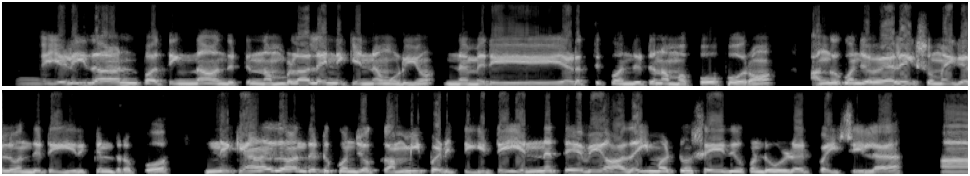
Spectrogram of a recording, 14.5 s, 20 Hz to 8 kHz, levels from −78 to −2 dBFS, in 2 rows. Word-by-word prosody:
ம். 135 0 -16 0.2
எளிதான்னு 180 +2 +1
பார்த்தீங்கனா, 145 0 0
வந்துட்டு 140 +1 -2
நம்பளால 160 +6 +1
இன்னைக்கு 165 -3 0
என்ன 145 +3 +1
முடியும்? 130 +3 0
இந்தமாரி 125 0 +1 0.5
எடத்துக்கு 145 +2 -5
வந்துட்டு, 140 +3 -1
நம்ம 130 -4 0
போ 145 - 0 0.2
போறோம், 120 -2 0 0.3
அங்க 170 - +1
கொஞ்ச 160 -2 +2
வேலை 150 +3 +3
சுமைகள் 135 -2 +1
வந்துட்டு 130 +3 0
இருக்குன்றபோ, 140 +3 -2 0.4
இன்னைக்கானத 175 +4 +2
வந்துட்டு, 160 0 0
கொஞ்சம் 140 -3 0
கம்மி 160 +8 +2
படுத்திக்கிட்டு, 120 +3 -1
என்ன 160 +5 +1 0.2
தேவையோ, 145 +4 +2
அதை 145 +5 +2
மட்டும் 180 +4 -2
செய்து 150 +1 +2
கொண்டு, 145 0 0
உடற்பயிற்சியில 125 -4 0 0.5
ஆ - - +2
145 Hz, 135 wpm, -23 LUFS, 130-160 Hz, 0.5 s, வேலை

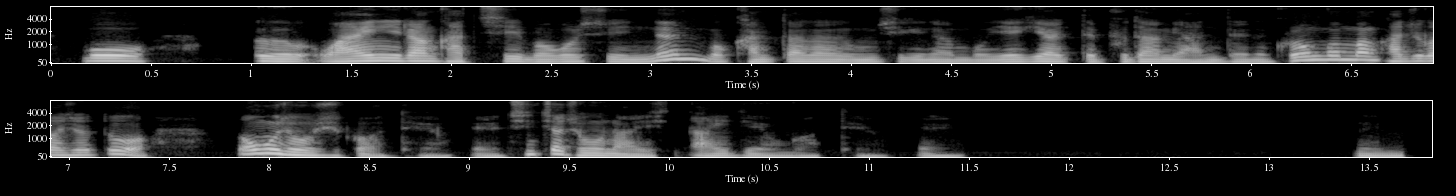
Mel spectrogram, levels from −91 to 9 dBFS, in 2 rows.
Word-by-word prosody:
뭐 140 -3 +6 0.5
그 120 -4 +3
와인이랑 140 +3 +4
같이 120 +1 -3
먹을 105 +2 -1
수 110 +1 -10
있는 180 - +1
뭐 110 - -3
간단한 105 +1 -2
음식이나 95 0 -4
뭐 90 0 -5
얘기할 110 +1 +1
때 105 -2 -5
부담이 105 -2 -2
안 90 +1 -4
되는 95 0 -6
그런 180 - +1
것만 200 -2 +2
가져 125 -3 -2
가셔도 130 +7 0 0.4
너무 215 +2 +6
좋으실 115 -9 +3
것 95 - -5
같아요. 70 -3 -16 0.2
네 85 -2 -9
진짜 180 +2 +1
좋은 115 - 0
아이 85 -3 -2 0.2
아이디어인 95 -5 -5
것 80 - -12
같아요 80 0 -17 0.2
네. 90 -2 -9 2.0
네. 90 -2 -6
110 Hz, 295 characters per minute, -22 LUFS, 95-130 Hz, 2.0 s, 뭐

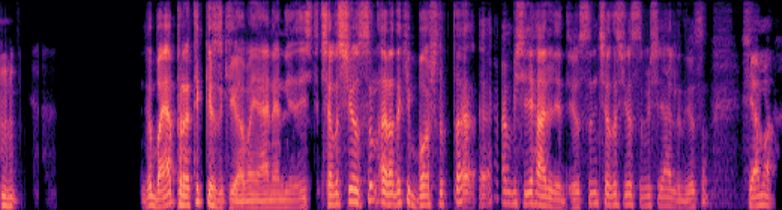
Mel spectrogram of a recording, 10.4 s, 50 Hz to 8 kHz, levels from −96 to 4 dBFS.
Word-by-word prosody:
Hı 130 - +1
hı. 115 -1 -3 1.7
Bir - - -12
de - - 0
bayağı - - +6
pratik 180 -2 +3
gözüküyor 100 - +1
ama, 95 +1 -1
yani, 95 +1 0
hani, 100 +1 -4
işte, 100 +3 -6
çalışıyorsun, 160 +6 +3
aradaki 150 -3 +2
boşlukta, 135 - -2
eee, - - -9
hemen 160 -1 -5
bir 155 - -4
şeyi 155 0 0
hallediyorsun, 115 - -1
çalışıyorsun, 140 -2 -4
bir - - -7
şeyi 125 -1 -8
hallediyorsun. 105 -2 -9 0.4
Şey 120 - -3
ama, 125 -1 -4
130 Hz, 145 wpm, -20 LUFS, 105-150 Hz, 1.7 s, bayağı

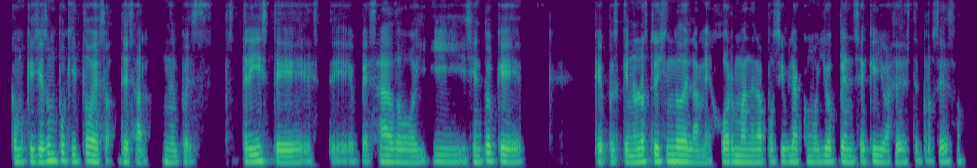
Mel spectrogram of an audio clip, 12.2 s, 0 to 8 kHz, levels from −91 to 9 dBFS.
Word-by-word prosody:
como 115 -1 -1
que 120 -1 +1
si 115 - +2
es 115 - +3
un 140 0 +5
poquito 135 -1 +1
de 125 - +7
eso, 120 +4 -6
de 120 -3 +1
sal, 110 -2 -4 0.2
¿no? 115 -4 -3
Pues, - - -8
pues 125 - -22
triste, 120 -2 +2
este, 125 - -8
pesado, 115 -2 0
y 110 +4 -6
y 120 -1 -4
siento 125 +3 +1
que 120 -2 +2 0.9
que, 110 - +2
pues, 110 +2 -6
que - - 0
no 110 - +1
lo 120 +1 +6
estoy 125 0 +3
haciendo 125 0 +5
de 120 - +5
la 110 -1 0
mejor 120 +1 -1
manera 115 -1 +1
posible 115 0 -1
a 120 - +1
como 115 -1 -4
yo 120 +1 +1
pensé 115 -2 0
que 120 - +1
iba 115 -2 +1
a - - -14
ser 115 - +1
este 115 - -8
proceso. 130 0 -4
120 Hz, 205 wpm, -23 LUFS, 115-125 Hz, 0.9 s, de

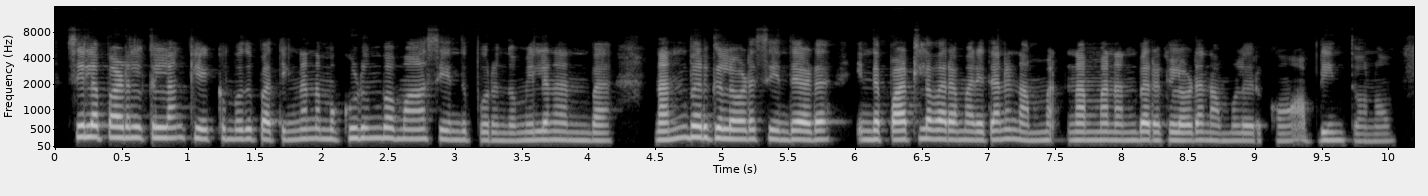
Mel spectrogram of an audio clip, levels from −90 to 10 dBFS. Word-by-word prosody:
சில 295 0 +6
பாடல்கள்லாம் 275 -1 +3
கேட்கும்போது 245 -1 -1
பார்த்தீங்கன்னா, 225 +1 -1
நம்ம 240 -2 -4
குடும்பமா 265 -1 +1 0.2
சேர்ந்து 225 -2 -3
பொருந்தும். 205 -1 -5
இல்ல 225 +1 +1
நண்ப 205 -1 -4 0.5
நண்பர்களோட 255 -1 +4
சேர்ந்து, 230 -1 0
"அட 225 +1 +4 0.3
இந்த 230 0 +3
பாட்ல 230 +2 +4
வரமாரிதான 230 +1 0
நம்ம 210 +1 -5 0.2
நம்ம 215 0 -1
நண்பர்களோட 210 -1 +1
நம்மளும் 195 0 -5
இருக்கோம்". 195 0 -9
அப்பிடின்னு 210 +2 -6
தோணும். 185 +1 -12
225 Hz, 135 wpm, -23 LUFS, 210-245 Hz, 0.5 s, சில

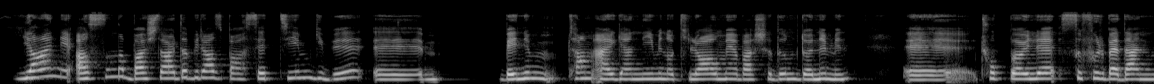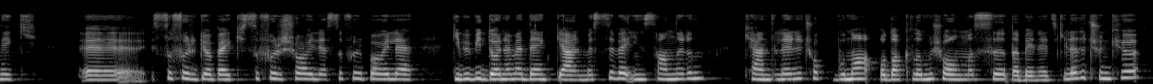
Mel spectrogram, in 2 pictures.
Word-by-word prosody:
Yani, 330 +6 +2
aslında 275 +4 0
başlarda 270 +2 +2
biraz 305 -1 -2
bahsettiğim 265 +4 -3
gibi, 275 +5 -2
emm, 225 0 -2 0.6
benim 260 +3 +3
tam 275 0 -1
ergenliğimin, 245 0 +1
o 240 -1 -3
kilo 240 +2 -1
almaya 245 0 +1
başladığım 240 +1 -1
dönemin, 240 +2 +2 0.5
eee, 215 0 -1
çok, 275 0 -4
böyle, 260 +1 +4
sıfır 275 -2 -1
bedenlik, 235 -1 +2 0.4
eee, 210 +1 -2
sıfır 275 -1 -1
göbek, 230 -1 +1
sıfır 250 +3 -3
şöyle, 245 -1 -1
sıfır 260 +2 -5
böyle 240 -2 0 0.4
gibi 245 0 +2
bir 260 -3 +2
döneme 240 0 +3
denk 235 -1 0
gelmesi 220 +4 0
ve 265 -2 +4
insanların 245 +3 0 0.4
kendilerini 240 +1 +1
çok 285 +1 -8
buna 235 +3 +3
odaklamış 230 +2 0
olması 230 +1 0
da 205 -1 0
beni 200 0 -2
etkiledi 245 +9 -1
çünkü, 285 +3 0
245 Hz, 110 wpm, -24 LUFS, 235-270 Hz, 0.6 s, böyle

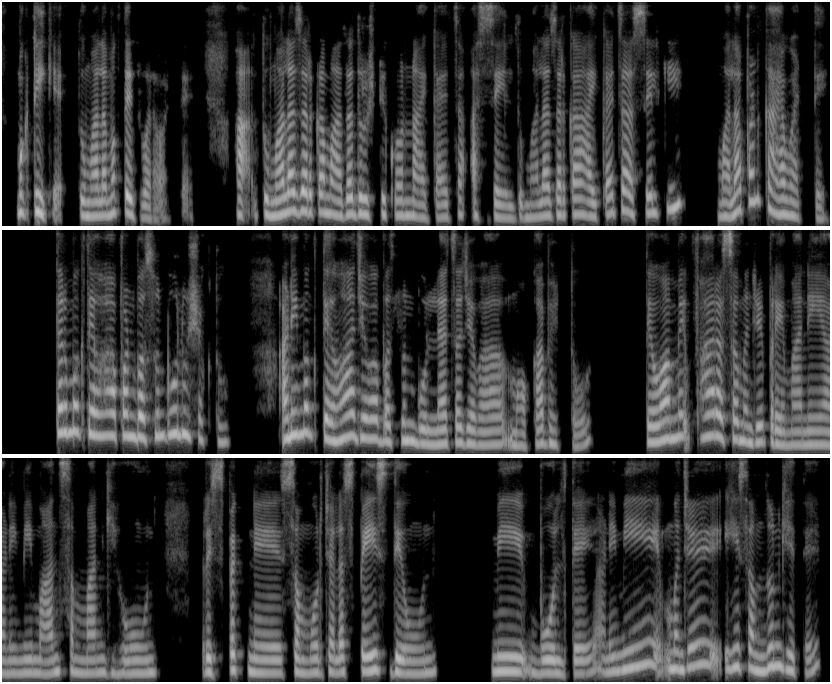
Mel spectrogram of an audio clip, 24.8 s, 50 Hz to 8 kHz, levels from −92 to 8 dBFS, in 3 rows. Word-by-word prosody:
मग 240 - +3
ठीक 230 -4 +6
आहे - - -4 0.2
तुम्हाला 190 0 +2
मग 225 - 0
तेच 215 -3 +7
बरं 160 -2 -5
वाटतंय. - - -14 0.5
हा - - +4 0.2
तुम्हाला 205 +4 +4
जर 250 - +5
का 235 - +3
माझा 210 -1 +2
दृष्टिकोन 195 -2 -1
ऐकायचा 170 +3 -6
असेल, 170 -3 -4
तुम्हाला 170 +3 -3
जर 200 -1 0
का 210 0 +1
ऐकायचं 210 +8 -2
असेल, 225 +1 -1
की 285 +3 +1 0.4
मला 185 +7 +1
पण 375 +1 +1
काय 245 -8 +1
वाटते? 175 -5 -6 0.6
तर 330 - +7
मग 345 0 +2
तेव्हा 295 -2 +3
आपण 290 -1 +3
बसून 275 +2 +3
बोलू 320 +1 +3
शकतो. 210 -3 -9 0.6
आणि 280 +5 +7
मग 330 +1 +3
तेव्हा 255 +3 +5
जेव्हा 260 -1 +2
बसून 220 +1 0
बोलण्याचा 190 +1 0
जेव्हा 180 -2 -2
मौका 165 +3 -3
भेटतो, 180 -1 -8 0.6
तेव्हा 215 +4 +5
मी 265 +3 +1
फार 285 +2 +1
असं 260 -2 +3
म्हणजे 210 -2 0
प्रेमाने 175 -1 -1
आणि 170 -1 -3
मी 175 +1 -2
मान-सम्मान 175 0 -2
घेऊन, 170 +1 -4 0.5
रिस्पेक्टने, 185 -2 0
समोरच्याला 180 +1 -1
स्पेस 205 +3 +3
देऊन, 170 -1 +1 0.6
मी 195 -1 +4 0.2
बोलते 165 -1 0 0.2
आणि 185 +1 -3
मी 250 +7 +1
म्हणजे 225 +3 +1 0.3
ही 245 +3 +1
समजून 235 +1 +2
घेते, 205 -4 -3
195 Hz, 155 wpm, -28 LUFS, 175-240 Hz, 0.6 s, तेच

